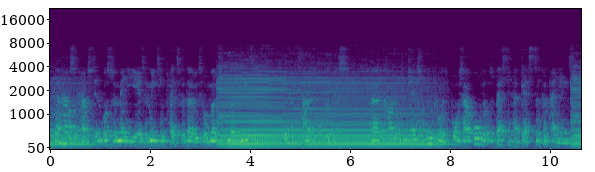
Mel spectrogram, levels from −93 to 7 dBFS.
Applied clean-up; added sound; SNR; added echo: none; Bowed string instrument; 2 dB; reverberation time 0.6 s.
